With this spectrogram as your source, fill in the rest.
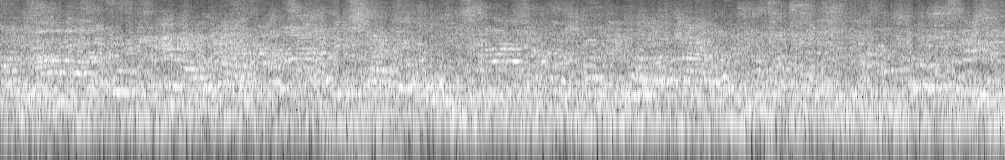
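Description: A man speaks calmly into a microphone, heard through a loudspeaker in an echoing hall.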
